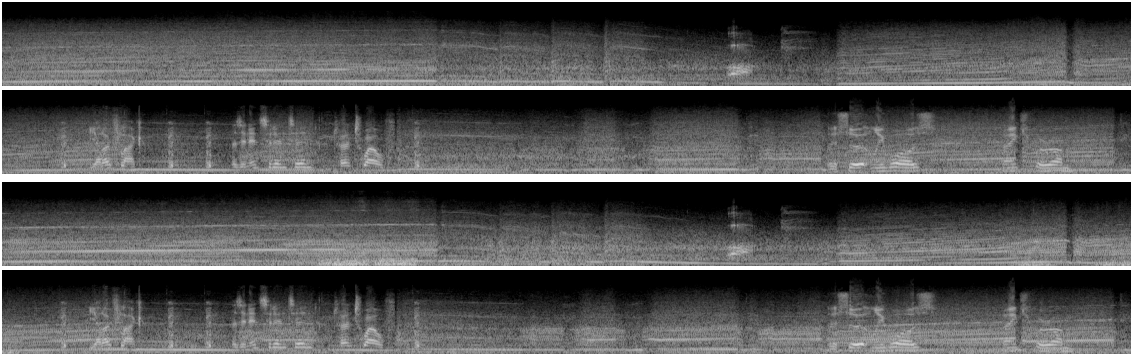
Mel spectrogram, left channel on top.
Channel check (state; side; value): normal; both; correlation 0.51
